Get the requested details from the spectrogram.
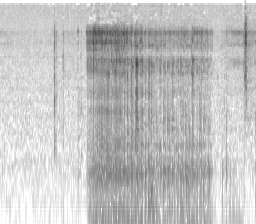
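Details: English bulldog puppy snoring loudly during sleep: a single noisy, rattling snore about a second long with quiet breathing around it.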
